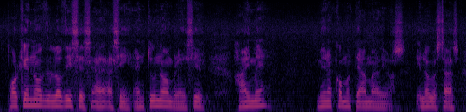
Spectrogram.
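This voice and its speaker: A man's voice: medium pitch, warm tone. A man preaching a sermon as pastor, talking conversationally, reading scripture aloud and acting out quotes. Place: church hall. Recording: long echoing reverb of a hall.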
